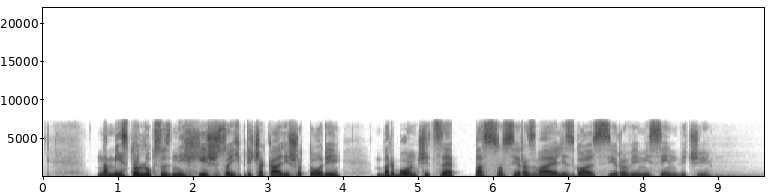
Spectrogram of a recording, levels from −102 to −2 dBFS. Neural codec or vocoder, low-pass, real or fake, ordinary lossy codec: none; 7.2 kHz; real; none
